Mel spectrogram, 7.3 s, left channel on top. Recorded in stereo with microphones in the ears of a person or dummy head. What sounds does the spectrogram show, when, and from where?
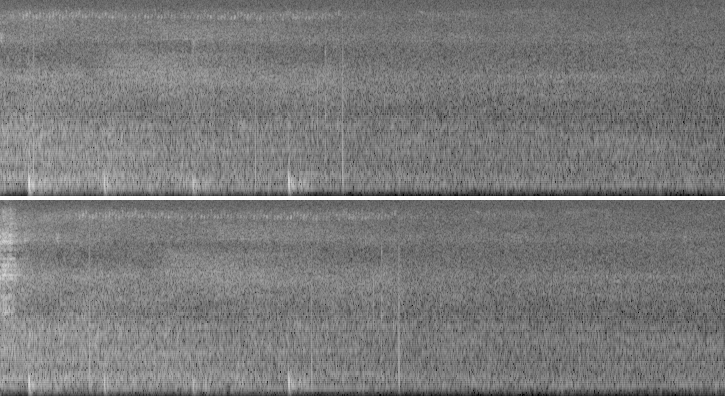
0.3 s footsteps: 55° left (ahead or behind); by 3.1 s 50° left (ahead or behind)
